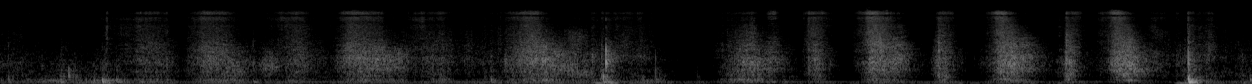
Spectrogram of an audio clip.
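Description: Foam-soaked sponges loaded with pine paste squeezed and kneaded by bare hands, each squeeze a wet, foamy squelch. The squeezes come about once a second, then quicker and shorter, about two a second, near the end, with a sharp click twice.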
